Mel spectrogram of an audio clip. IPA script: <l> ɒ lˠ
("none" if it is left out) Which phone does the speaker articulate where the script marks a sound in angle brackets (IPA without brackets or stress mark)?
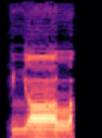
ʎ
